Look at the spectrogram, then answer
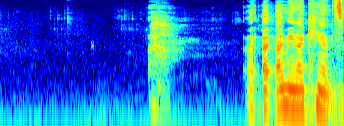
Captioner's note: sighs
